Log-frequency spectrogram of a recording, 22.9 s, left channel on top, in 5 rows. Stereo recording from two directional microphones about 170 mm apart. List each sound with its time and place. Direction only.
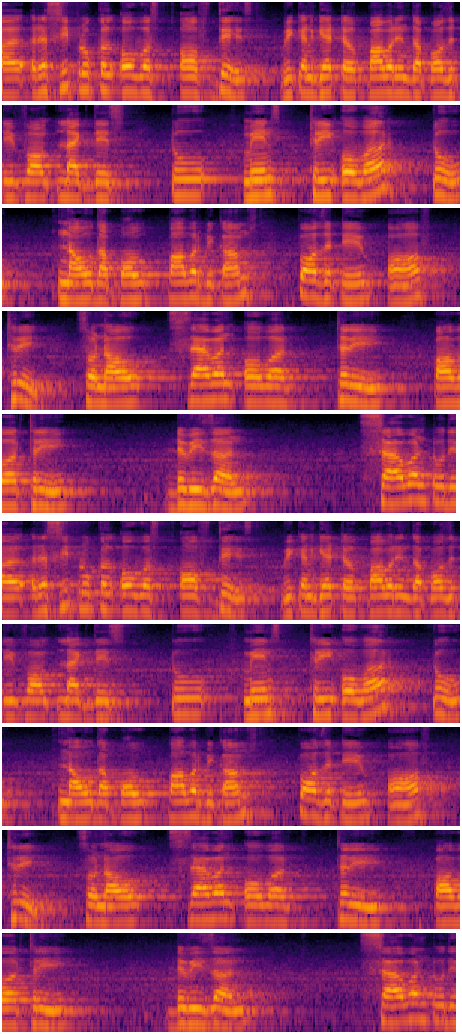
0.0 s a man's voice: 45° left (ahead or behind)
12.1 s speech: 45° left (ahead or behind)
20.1 s speech: 50° left (ahead or behind)
21.9 s speech: 50° left (ahead or behind)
